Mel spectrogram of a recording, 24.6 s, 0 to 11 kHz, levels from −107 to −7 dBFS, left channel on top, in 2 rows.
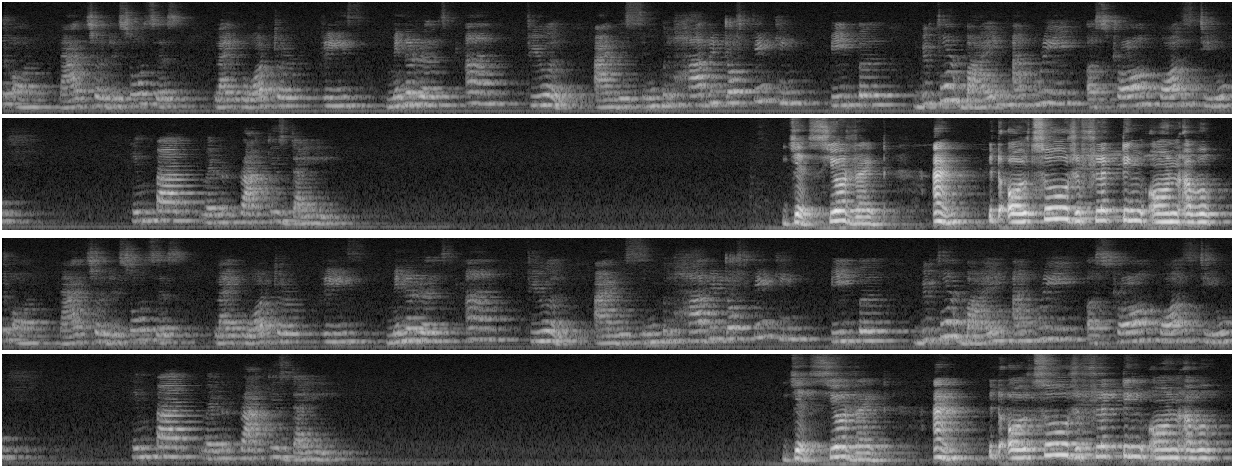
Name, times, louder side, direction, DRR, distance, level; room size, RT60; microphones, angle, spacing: voice 1, 0.0-1.7 2.1-2.9 3.2-3.5 3.8-4.9 5.2-5.6 5.9-8.0 8.3-8.8 9.1-12.3 13.6-15.6, left 1 dB, 20° left, -3 dB, 5.2 m, -42 dB
voice 2, 20.1-21.1 21.6-21.9 22.2-24.4, left 5 dB, 65° left, 12 dB, 0.5 m, -27 dB
16.0 x 13.0 x 3.3 m, 0.86 s
head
